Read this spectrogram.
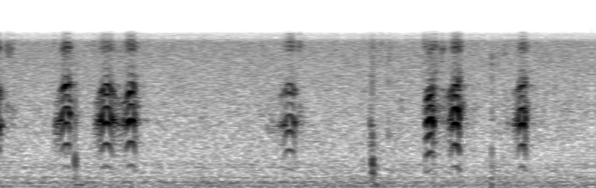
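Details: A baby goat, throwing a 'hissy fit', gives short, high, nasal, duck-like bleats in quick bursts of two or three.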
